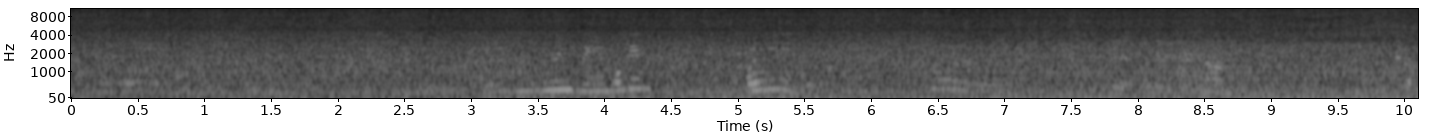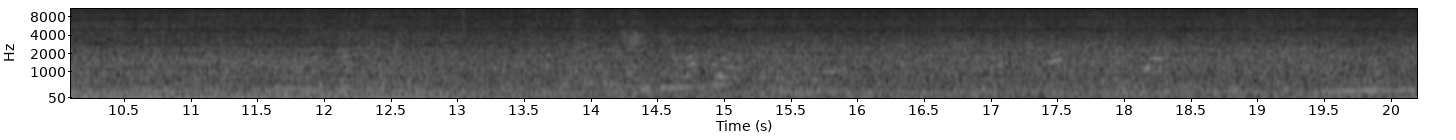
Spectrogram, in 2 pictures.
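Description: Steady rush of water from a fountain jet splashing onto rock and into a pool, with scattered voices of people around.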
